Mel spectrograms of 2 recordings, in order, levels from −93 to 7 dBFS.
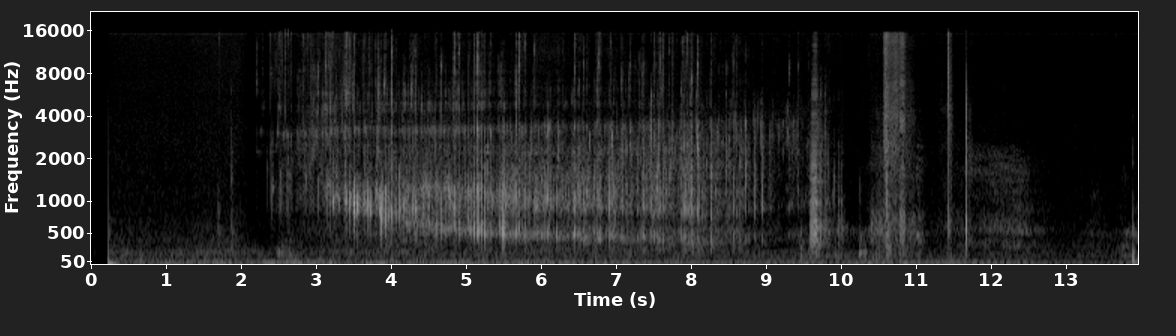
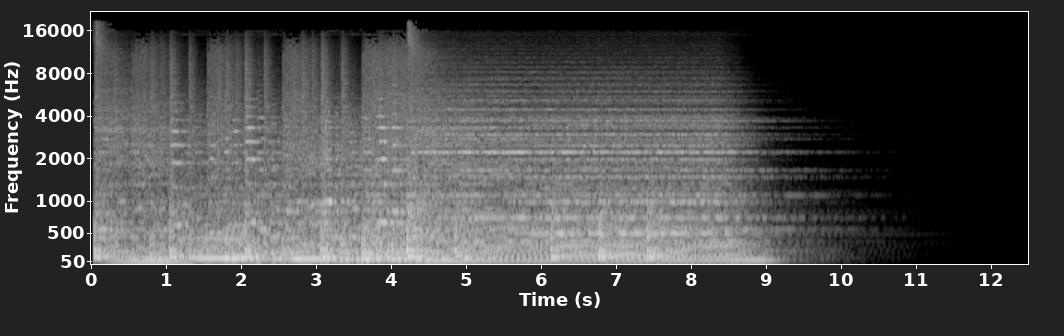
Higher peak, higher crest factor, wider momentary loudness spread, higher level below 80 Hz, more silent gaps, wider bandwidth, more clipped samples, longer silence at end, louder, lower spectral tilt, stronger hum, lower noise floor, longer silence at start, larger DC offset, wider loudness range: second, -10 dBFS vs 0 dBFS; first, 36 dB vs 16 dB; first, 23 LU vs 8 LU; second, -66 dBFS vs -26 dBFS; neither; about the same, 16 kHz vs 17.5 kHz; neither; second, 0 s vs 3.3 s; second, -45 LUFS vs -16 LUFS; second, -1 dB/octave vs -6 dB/octave; neither; second, -72 dBFS vs under -90 dBFS; first, 0.25 s vs 0.05 s; neither; second, 6 LU vs 11 LU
